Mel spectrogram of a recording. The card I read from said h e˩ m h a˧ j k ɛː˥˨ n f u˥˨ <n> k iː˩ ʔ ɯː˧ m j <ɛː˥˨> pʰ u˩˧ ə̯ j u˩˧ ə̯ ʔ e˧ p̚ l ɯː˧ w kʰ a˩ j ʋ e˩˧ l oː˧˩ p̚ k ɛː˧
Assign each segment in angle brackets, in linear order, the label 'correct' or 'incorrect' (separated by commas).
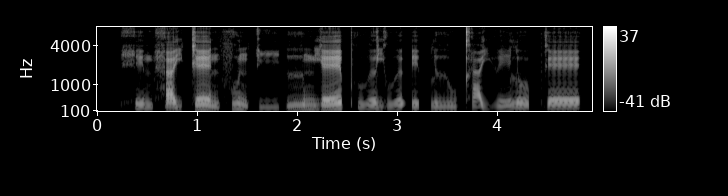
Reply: correct, incorrect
